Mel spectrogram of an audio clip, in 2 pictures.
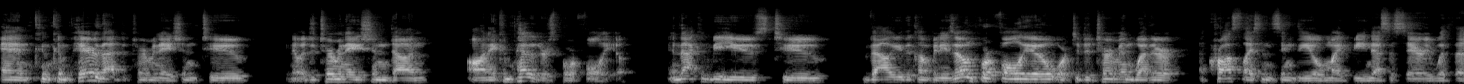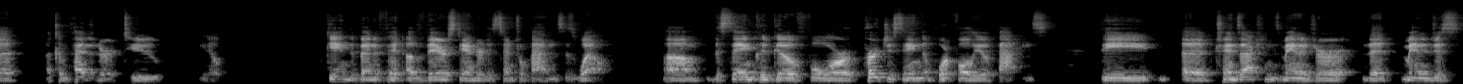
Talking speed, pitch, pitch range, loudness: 145 wpm, 100 Hz, 95-110 Hz, -23 LUFS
